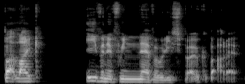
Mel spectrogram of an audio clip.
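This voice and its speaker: Podcast co-host, man with a stammer, mid-pitched, rambling and self-mocking. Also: fast, a bit bright. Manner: stammers, with blocks and repeated sounds; loose and chatty, with lots of fillers and self-deprecating asides. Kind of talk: casual chat.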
